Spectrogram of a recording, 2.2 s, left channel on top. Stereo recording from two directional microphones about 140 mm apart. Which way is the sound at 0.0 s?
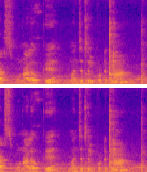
35° right (ahead or behind).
